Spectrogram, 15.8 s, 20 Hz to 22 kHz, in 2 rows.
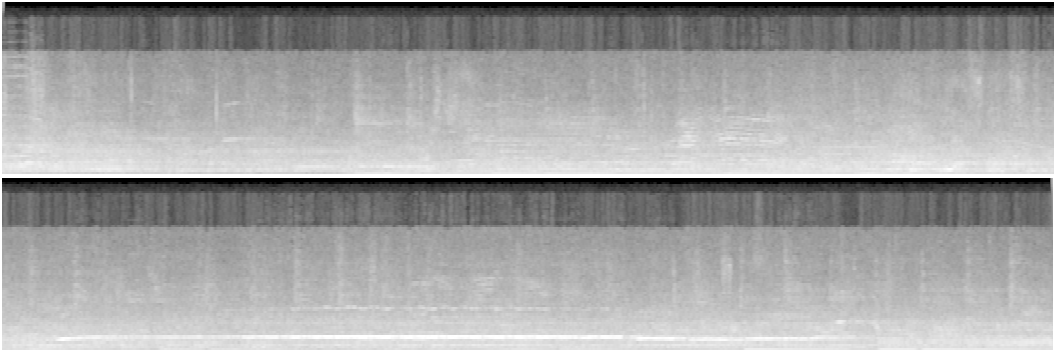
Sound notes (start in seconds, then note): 4.5 crowd chatter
